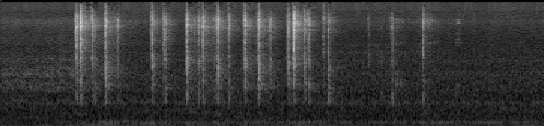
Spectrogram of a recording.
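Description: Rapid clicking of keys on a computer keyboard, an uneven burst of typing strokes at close range, then a few slower taps.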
